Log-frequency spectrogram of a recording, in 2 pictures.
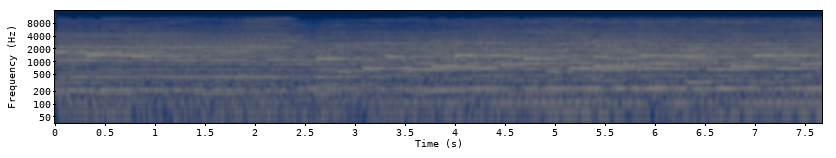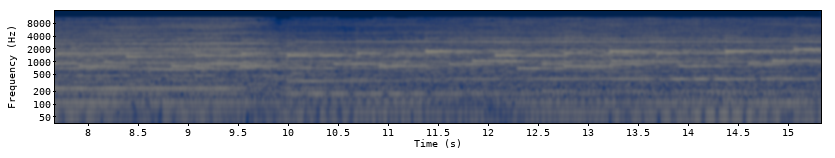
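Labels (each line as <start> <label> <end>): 0.0 A piano plays an atmospheric melody. 15.3
0.0 Dark ambient sound. 15.3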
